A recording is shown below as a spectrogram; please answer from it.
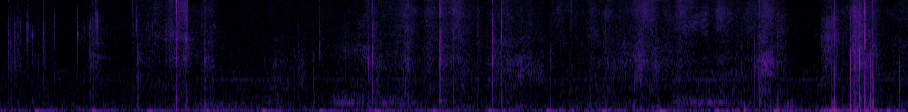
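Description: A soft pink vinyl eye mask filled with gel beads is held close to the microphone and tapped and squished with long nails and fingertips. Quiet squelchy crinkling and sharp, bright nail clicks are heard over a low background rumble.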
